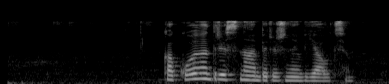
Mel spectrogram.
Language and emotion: Russian, neutral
